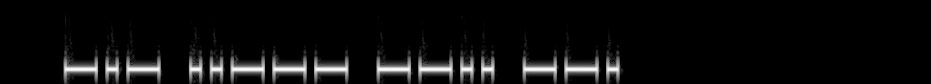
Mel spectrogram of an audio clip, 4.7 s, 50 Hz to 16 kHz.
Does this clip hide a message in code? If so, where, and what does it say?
Yes: Morse code from 0.3 to 3.1 s, heard as a keyed tone, about 24 wpm, 700 Hz. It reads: K2ZG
